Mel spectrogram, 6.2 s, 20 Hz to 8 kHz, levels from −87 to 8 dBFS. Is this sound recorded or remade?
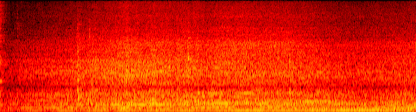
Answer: recorded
